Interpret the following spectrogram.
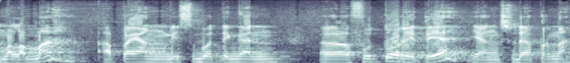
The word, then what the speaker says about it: futur: Jadi kalau ini sedang melemah, apa yang disebut dengan futur itu ya, yang sudah pernah kita bahas, bukan future, tapi futur. Nah, jadi itu nggak usah di Inggris-Inggrisin, futur. Jadi nggak usah bacanya future.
